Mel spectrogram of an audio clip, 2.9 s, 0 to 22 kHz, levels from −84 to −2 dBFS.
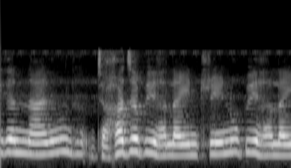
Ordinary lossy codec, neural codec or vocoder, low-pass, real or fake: none; none; 7.2 kHz; real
